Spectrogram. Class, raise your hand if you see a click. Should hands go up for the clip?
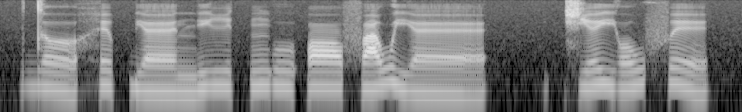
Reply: no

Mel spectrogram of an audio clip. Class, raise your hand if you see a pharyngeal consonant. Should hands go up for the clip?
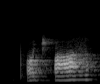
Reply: no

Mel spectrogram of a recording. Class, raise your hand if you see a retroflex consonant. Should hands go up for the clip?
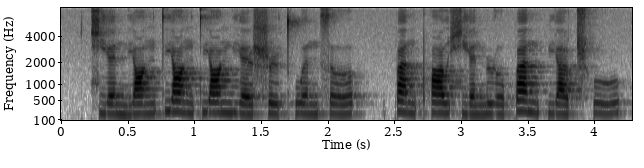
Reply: yes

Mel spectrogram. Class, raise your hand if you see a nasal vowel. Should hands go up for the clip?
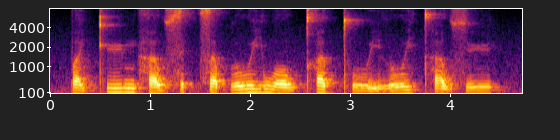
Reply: no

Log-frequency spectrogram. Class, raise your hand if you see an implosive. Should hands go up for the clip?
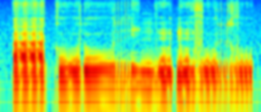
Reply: yes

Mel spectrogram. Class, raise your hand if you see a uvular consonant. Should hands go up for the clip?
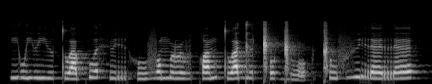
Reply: yes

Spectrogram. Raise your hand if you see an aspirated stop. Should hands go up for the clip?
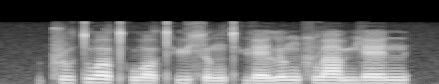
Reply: yes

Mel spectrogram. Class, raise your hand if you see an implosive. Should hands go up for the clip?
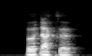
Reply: yes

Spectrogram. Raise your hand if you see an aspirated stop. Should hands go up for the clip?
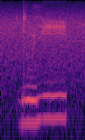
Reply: no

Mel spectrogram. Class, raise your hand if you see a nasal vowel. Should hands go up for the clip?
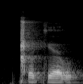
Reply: no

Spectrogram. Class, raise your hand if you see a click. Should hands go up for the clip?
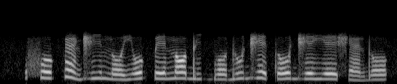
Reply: no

